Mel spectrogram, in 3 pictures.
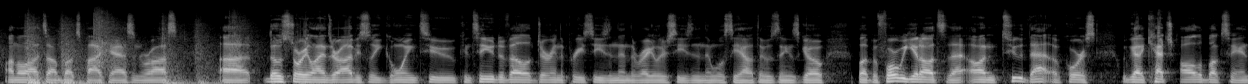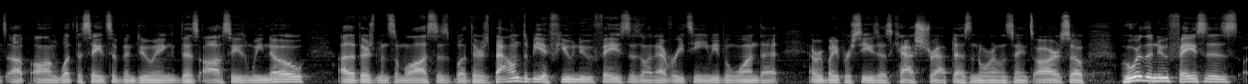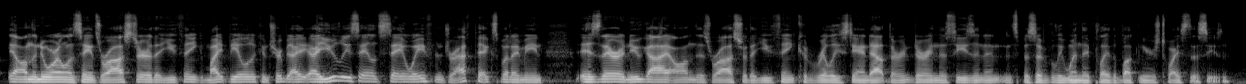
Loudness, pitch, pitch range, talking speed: -21 LUFS, 105 Hz, 95-110 Hz, 255 wpm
